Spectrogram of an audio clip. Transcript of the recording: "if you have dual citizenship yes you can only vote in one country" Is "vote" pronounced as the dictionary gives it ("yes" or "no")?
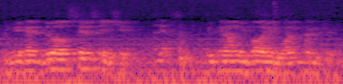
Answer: no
